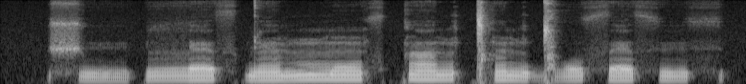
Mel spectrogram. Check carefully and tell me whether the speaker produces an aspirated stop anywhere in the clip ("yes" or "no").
yes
